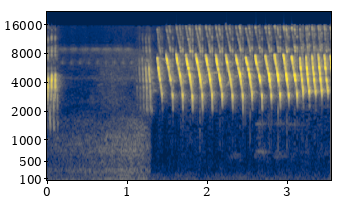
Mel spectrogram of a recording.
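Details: Canary singing a training song in the Spanish Timbrado style: after a brief quiet pause, a steady fast trill of sharp high notes, about four per second, running evenly to the end.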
